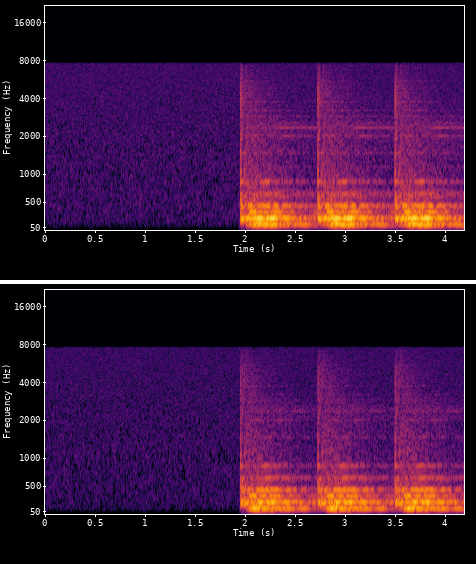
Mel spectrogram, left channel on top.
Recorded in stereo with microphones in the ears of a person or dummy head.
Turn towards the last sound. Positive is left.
turn(degrees=15)  # may be behind; listen again after turning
